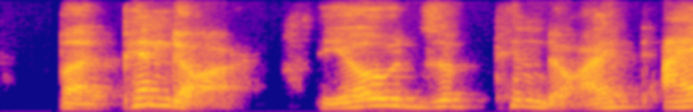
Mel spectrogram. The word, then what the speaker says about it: Pindar: Pindor or Pindare. Pindar. Okay, so I would have gotten it wrong P-I-N-D-A-R.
